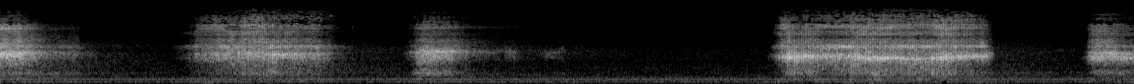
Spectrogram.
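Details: Loud, harsh snoring breaths in bursts with quiet gaps and one long rasping inhale; snoring.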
